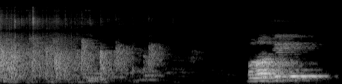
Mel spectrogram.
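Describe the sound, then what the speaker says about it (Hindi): Audience applause at a Hindi poetry gathering held for the birth anniversary of Maharana Bhupal Singh of Mewar, a dense round of clapping that fades out over a couple of seconds before a voice begins speaking. "जोरदार तालियां।"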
